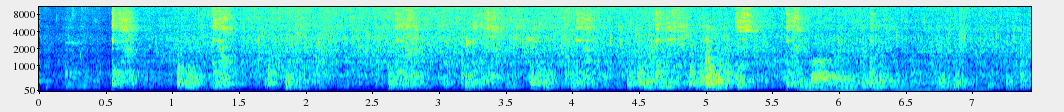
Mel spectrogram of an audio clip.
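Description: Onion and crushed garlic fry in a pan for chicken bhuna khichuri with a steady close sizzle, punctuated by scraping, clattering stirs of a spoon against the pan, and no speech.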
